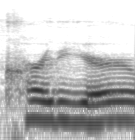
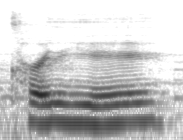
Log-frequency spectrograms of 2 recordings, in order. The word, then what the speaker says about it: Cartier: pronounce the name and that is cartier or cartier in french the t sound is more so would be and the a again like a bit in chanel it's more ah so you would pronounce it now the next one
